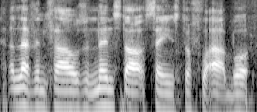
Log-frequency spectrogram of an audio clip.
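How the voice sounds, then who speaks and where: A man's voice: medium pitch, fairly even intonation, normal speed. A young man rambles into his phone as he walks outdoors, circling back on his points and padding them with fillers. The phone is held at arm's length, and faint street noise sits underneath. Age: young adult. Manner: rambling, repeats himself with lots of fillers. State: blocked nose, sounds stuffy. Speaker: vlogger. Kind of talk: casual selfie vlog. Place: outdoors on a street walking to work.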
